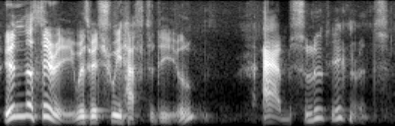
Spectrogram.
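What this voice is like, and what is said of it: Put-on Oxbridge accent. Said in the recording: “I'm going to attempt to do it in a sort of Oxbridge accent”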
